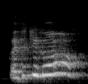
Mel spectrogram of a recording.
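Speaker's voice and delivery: high pet-talk coo. Real, not acted. Owner cooing to her pet, high and sing-song. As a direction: coo it up high like talking to a puppy.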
